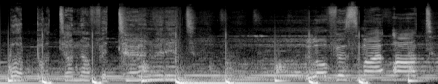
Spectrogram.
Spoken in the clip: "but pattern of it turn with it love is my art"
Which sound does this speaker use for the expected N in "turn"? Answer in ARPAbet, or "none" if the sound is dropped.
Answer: N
